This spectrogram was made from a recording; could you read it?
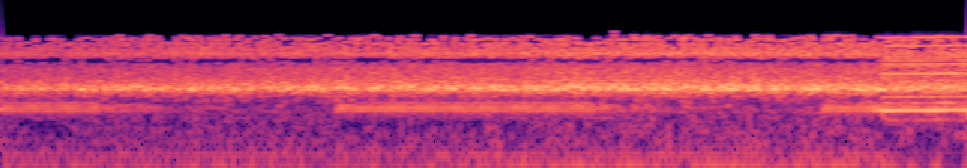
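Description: An airlock being exhausted of air until the air pressure reaches zero: a steady, loud rush of hissing air with droning mechanical tones underneath, continuing unbroken for several seconds with no voices.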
